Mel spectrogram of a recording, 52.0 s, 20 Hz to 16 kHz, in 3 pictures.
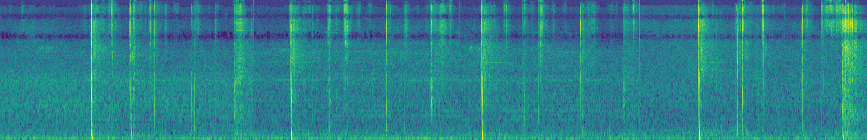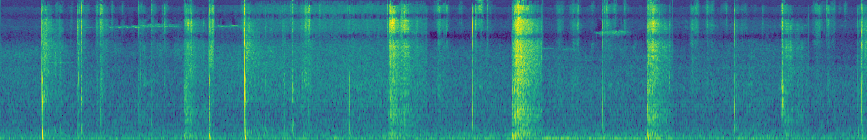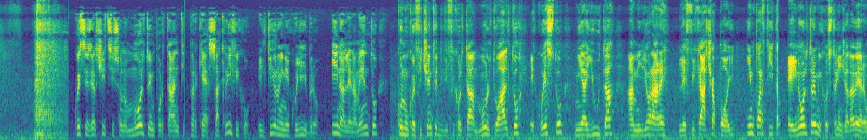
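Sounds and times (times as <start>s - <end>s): basketball bouncing on court: 1.8s - 5.1s, 5.8s - 7.0s, 9.6s - 12.8s, 13.9s - 17.4s, 18.1s - 19.5s, 20.1s - 23.6s, 24.3s - 25.9s, 27.6s - 28.2s, 29.3s - 30.8s, 33.0s - 33.5s, 35.4s - 36.0s.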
